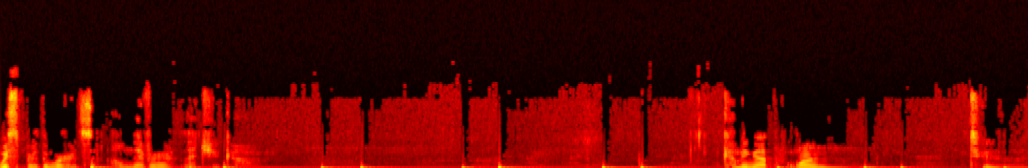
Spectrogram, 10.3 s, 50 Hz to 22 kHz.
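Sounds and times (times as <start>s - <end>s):
speech: 0.0s - 2.5s, 7.3s - 8.4s, 9.7s - 10.2s
heartbeat lub-dub thumps: 2.2s - 2.6s, 3.2s - 3.9s, 4.6s - 5.2s, 6.0s - 6.7s, 7.6s - 9.2s, 9.9s - 10.2s.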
